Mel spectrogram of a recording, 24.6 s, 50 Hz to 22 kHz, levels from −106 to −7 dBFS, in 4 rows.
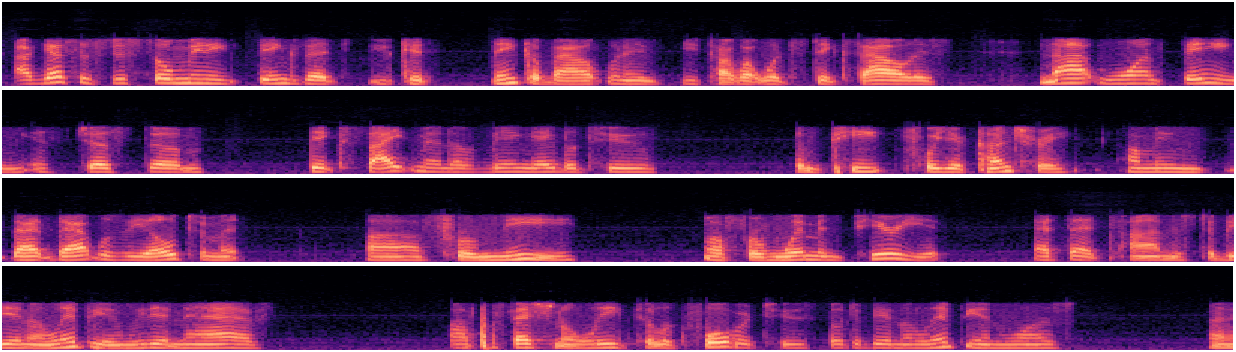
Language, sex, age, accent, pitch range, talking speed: English, female, 50-69, American, 155-175 Hz, 190 wpm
